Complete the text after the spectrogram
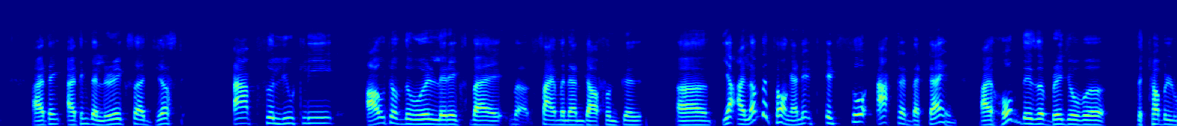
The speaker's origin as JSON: {"language": "English", "country": "India", "tie": "born or raised there", "said": "I was born in and brought up in the interiors of India in places where there were coal mines"}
